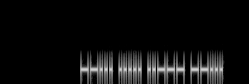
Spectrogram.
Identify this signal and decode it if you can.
Morse code, heard as a keyed tone, about 50 wpm, 700 Hz. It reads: 7527
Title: Numbers - 4-Digit 50wpm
